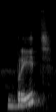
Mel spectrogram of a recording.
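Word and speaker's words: bridge: ডিজি আর ডিজে যদি পাশাপাশি থাকে তাহলে আমরা ডি কে সাইলেন্ট রাখব। উদাহরণ দেখো। ব্রিজ জাচ হেচ গ্রাচ প্রত্যেকটা উদাহরণের মধ্যে আমরা ডি এর পরে জি বর্ণটা খুঁজে পাচ্ছি সেইজন্য আমরা ডিটা সাইলেন্ট রাখবো অর্থাৎ ডি কে উচ্চারণ করা চলবে না ঠিক তেমনি করে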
